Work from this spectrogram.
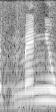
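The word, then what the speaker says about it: menu: उसे क्या कहते हैं उसे मेनू कहते हैं नहीं उसे मैन्नू कहा जाता है तो क्या कहा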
